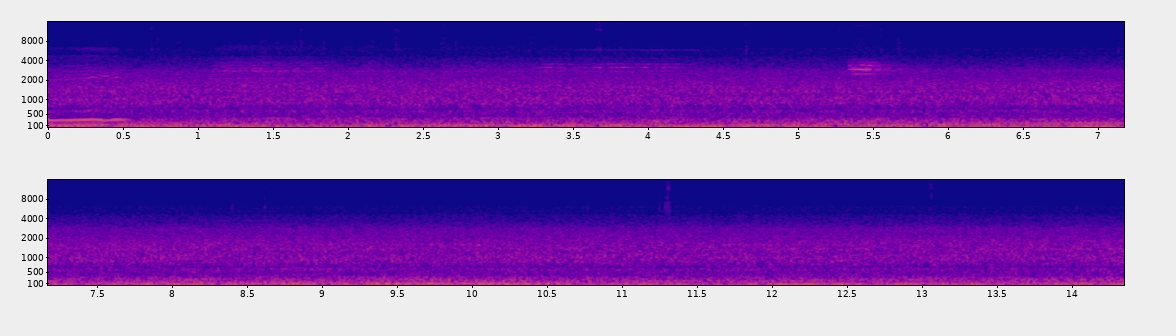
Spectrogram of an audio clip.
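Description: Steady low mechanical hum and rumble, unchanging in level, with a few faint short high chirps in the first several seconds.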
